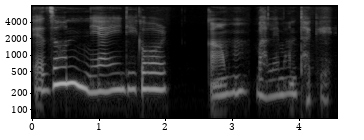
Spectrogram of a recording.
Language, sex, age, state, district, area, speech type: Assamese, female, 45-60, Assam, Dibrugarh, rural, spontaneous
